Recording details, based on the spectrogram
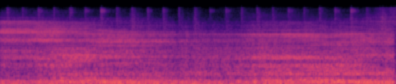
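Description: Missiles launching in the Russia-Ukraine war, heard as a loud, continuous roaring rush that stays steady throughout with no voices.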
